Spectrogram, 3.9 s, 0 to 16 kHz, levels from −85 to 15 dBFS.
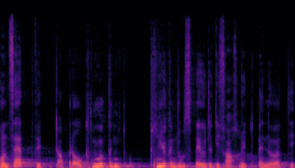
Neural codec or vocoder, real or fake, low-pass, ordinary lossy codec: autoencoder, 48 kHz, 32 numbers a frame, DAC-VAE, trained on Japanese speech; fake; 14.4 kHz; none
